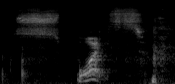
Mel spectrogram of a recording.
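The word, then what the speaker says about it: Spyce: Spice spelled like S-P-Y-C-E. Yep, it is release the Spice.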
